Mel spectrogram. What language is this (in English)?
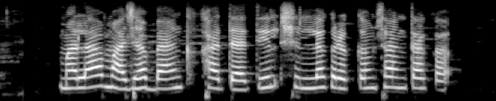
Marathi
